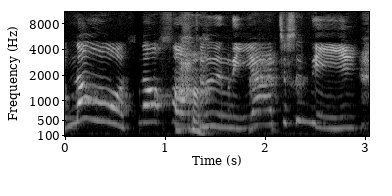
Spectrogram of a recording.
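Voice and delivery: high, insistent "no, no, it's you"; insistent mock protest. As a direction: stubbornly insist like the tipsy guest. Imitating insistent guest's "No.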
